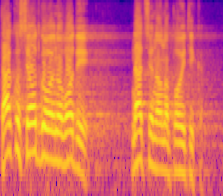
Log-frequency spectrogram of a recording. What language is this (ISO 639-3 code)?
srp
